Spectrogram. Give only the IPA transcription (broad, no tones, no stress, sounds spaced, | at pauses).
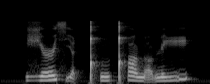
ʑ ə˞ sʲ ɑ̰ ǃʰ u ǃʰ ɑ ɳ ɑ̰ ɳ i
